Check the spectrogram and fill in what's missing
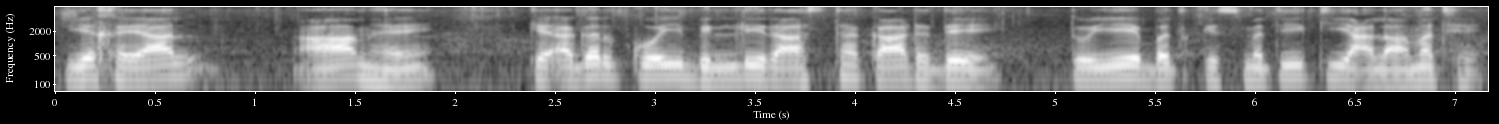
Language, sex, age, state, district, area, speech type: Urdu, male, 30-45, Uttar Pradesh, Muzaffarnagar, urban, spontaneous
